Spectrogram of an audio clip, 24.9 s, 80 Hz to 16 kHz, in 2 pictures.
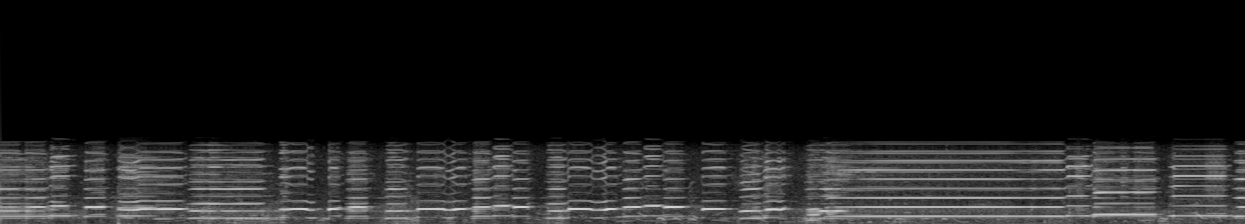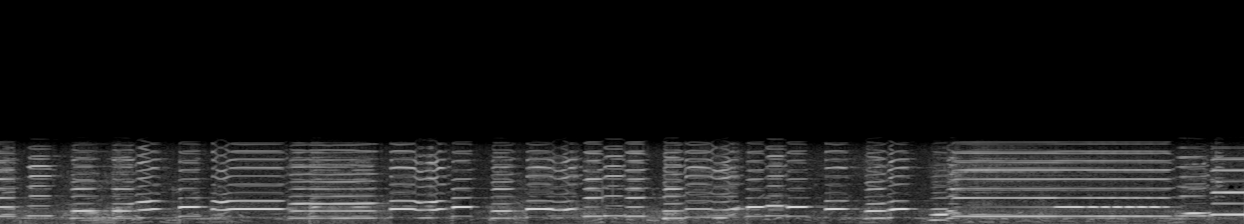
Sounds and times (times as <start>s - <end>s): Music: 0.0s - 24.8s
Speech: 0.0s - 24.8s.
